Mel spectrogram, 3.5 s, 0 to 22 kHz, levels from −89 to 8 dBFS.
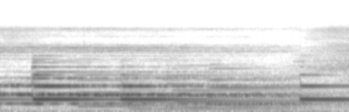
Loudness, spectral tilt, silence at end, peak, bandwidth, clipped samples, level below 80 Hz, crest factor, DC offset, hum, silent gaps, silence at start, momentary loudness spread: -31 LUFS; -5.5 dB/octave; 0 s; -16 dBFS; 8.4 kHz; under 0.1%; -60 dBFS; 14 dB; under 0.1%; none; none; 0 s; 12 LU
